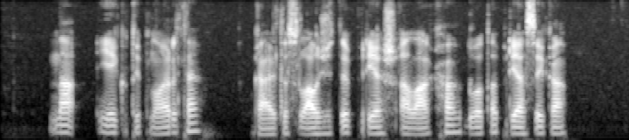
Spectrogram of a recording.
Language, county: Lithuanian, Šiauliai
